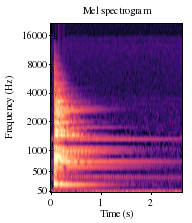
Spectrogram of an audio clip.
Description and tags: Recording of a single stroke played on the instrument Daluo, a gong used in Beijing Opera percussion ensembles. Played by Ying Wan of the London Jing Kun Opera Association. Recorded by Mi Tian at the Centre for Digital Music, Queen Mary University of London, UK in September 2013 using an AKG C414 microphone under studio conditions. This example is a part of the "daluo" class of the training dataset used in [1].
beijing-opera, china, chinese, chinese-traditional, compmusic, daluo-instrument, gong, icassp2014-dataset, idiophone, peking-opera, percussion, qmul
